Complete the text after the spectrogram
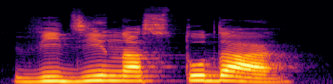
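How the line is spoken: Growling. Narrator (Russian): прорычал Лемон

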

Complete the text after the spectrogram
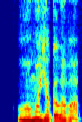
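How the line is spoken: Moaning. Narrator (Russian): простонала она

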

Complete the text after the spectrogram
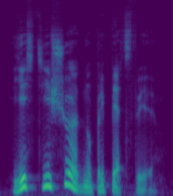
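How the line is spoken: Slow, very solemn. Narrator (Russian): произнес он медленно и чрезвычайно торжественно

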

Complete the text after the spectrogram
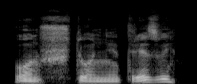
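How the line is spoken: Whispered question. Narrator (Russian): шептом спросил Самгин соседа

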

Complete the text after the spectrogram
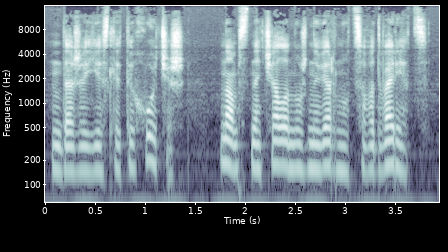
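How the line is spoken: Calm. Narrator (Russian): спокойно произнес

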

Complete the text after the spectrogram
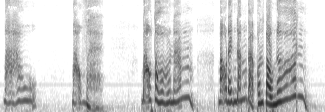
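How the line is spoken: Loud shout. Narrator (Vietnamese): Bà Tư lại hét to

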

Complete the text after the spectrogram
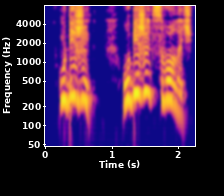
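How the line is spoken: Urgent shout. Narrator (Russian): крикнул Алим

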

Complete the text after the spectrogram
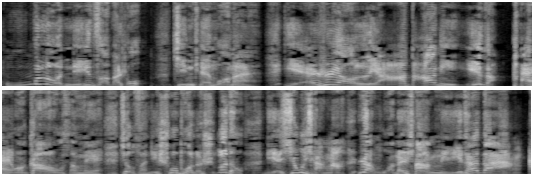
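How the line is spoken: Laughing loudly. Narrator (Chinese): 胡铁花大笑着说

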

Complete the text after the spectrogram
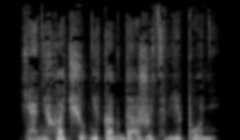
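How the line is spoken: Quiet. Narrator (Russian): Акира тихо добавил

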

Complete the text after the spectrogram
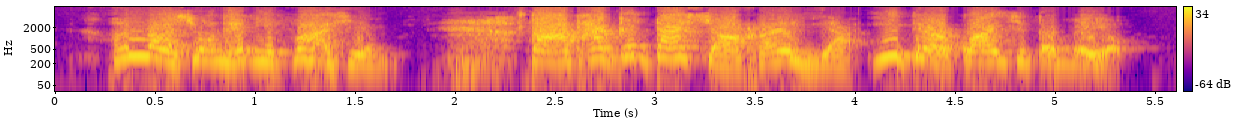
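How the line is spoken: Playful, joking. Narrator (Chinese): 徐良仍然是嬉皮笑脸

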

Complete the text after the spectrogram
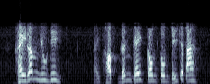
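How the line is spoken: Loud shout. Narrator (Vietnamese): chàng quát to

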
